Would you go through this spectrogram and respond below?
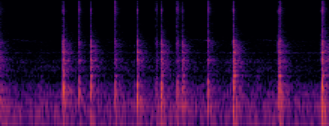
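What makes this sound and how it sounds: Very long natural nail tips tap on a flat, solid, dark brown wood-grain tabletop, making about a dozen short, crisp clicks at an uneven pace. Each tap is sharp with a bright edge and dies away almost instantly, with no ring in between.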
